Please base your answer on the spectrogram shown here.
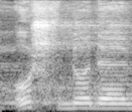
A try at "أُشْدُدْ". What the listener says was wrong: क्यों, तीसरे हर्फ पे पेश था, तीसरे हर्फ पे पेश रहने से उन्हें क्या करे, उशदुद पढ़े, उशदुद पढ़े हैं।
